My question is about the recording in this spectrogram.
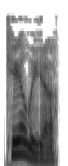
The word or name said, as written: caelia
